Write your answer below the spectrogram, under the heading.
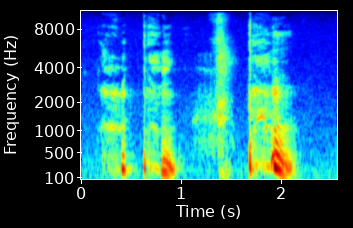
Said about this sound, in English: We sound great. I know. I got a sniffles and you got the coughs.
